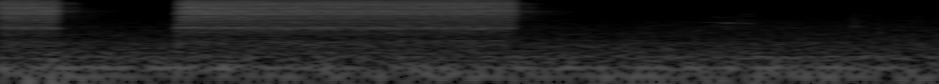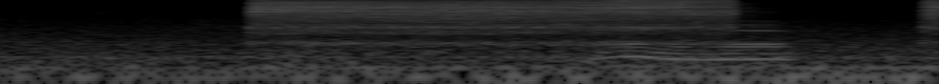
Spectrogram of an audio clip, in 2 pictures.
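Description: Gravity-feed paint spray gun hissing in three bursts as the trigger is pulled and let go, with a quieter pause of about two seconds before the last burst. These are test passes of thick enamel paint onto paper while the gun's airflow and spray pattern are being set.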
